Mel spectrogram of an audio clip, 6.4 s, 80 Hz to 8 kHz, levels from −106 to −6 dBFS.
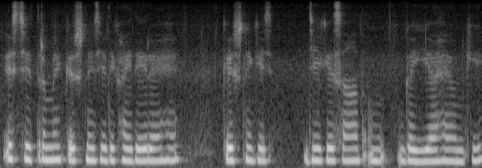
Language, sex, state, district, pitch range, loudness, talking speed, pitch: Hindi, female, Uttar Pradesh, Muzaffarnagar, 210-225 Hz, -33 LUFS, 160 wpm, 215 Hz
